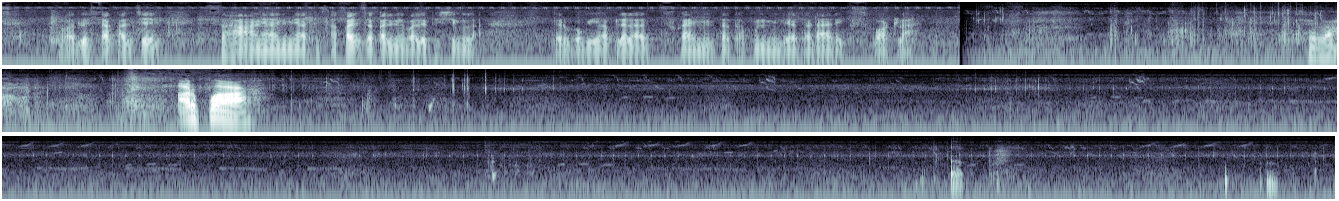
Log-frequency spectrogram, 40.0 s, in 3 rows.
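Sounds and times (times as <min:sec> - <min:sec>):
faint bird chirps: 0:00.0 - 0:40.0
small clicks: 0:16.0 - 0:19.1.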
